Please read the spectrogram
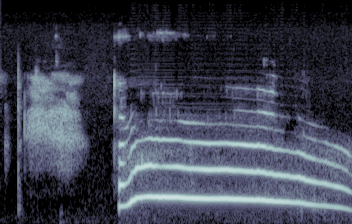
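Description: A single wolf lets out a long, loud, sustained howl that holds a steady pitch and sinks slightly at the end, preceded by a brief breathy rush of noise.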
